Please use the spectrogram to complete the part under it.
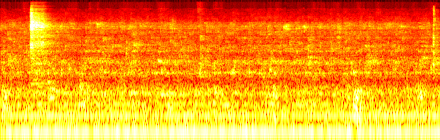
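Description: Custard poured slowly into a baking dish in a home kitchen, a faint soft trickle of liquid beneath a steady low background hum, with one brief clink near the start.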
